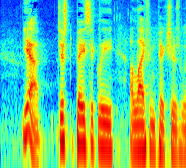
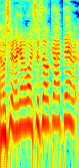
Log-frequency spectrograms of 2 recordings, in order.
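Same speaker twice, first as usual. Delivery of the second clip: high, eager mock excitement; can't wait to watch it; excited; 13 semitones higher, much faster than usual. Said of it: "I'm like".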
